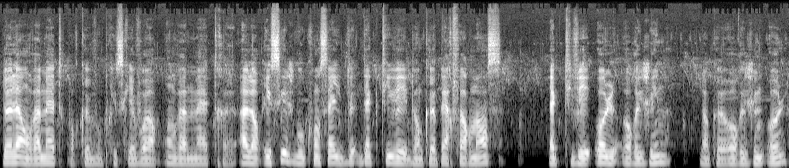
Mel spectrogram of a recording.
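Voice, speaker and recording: A man walking viewers through a software tutorial, thinking aloud with frequent fillers and restarts. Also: medium pitch, steady tone, a little hiss or hum. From France. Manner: slow, hesitant, thinking aloud with many fillers. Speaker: tutorial presenter. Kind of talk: screen-recorded software tutorial.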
